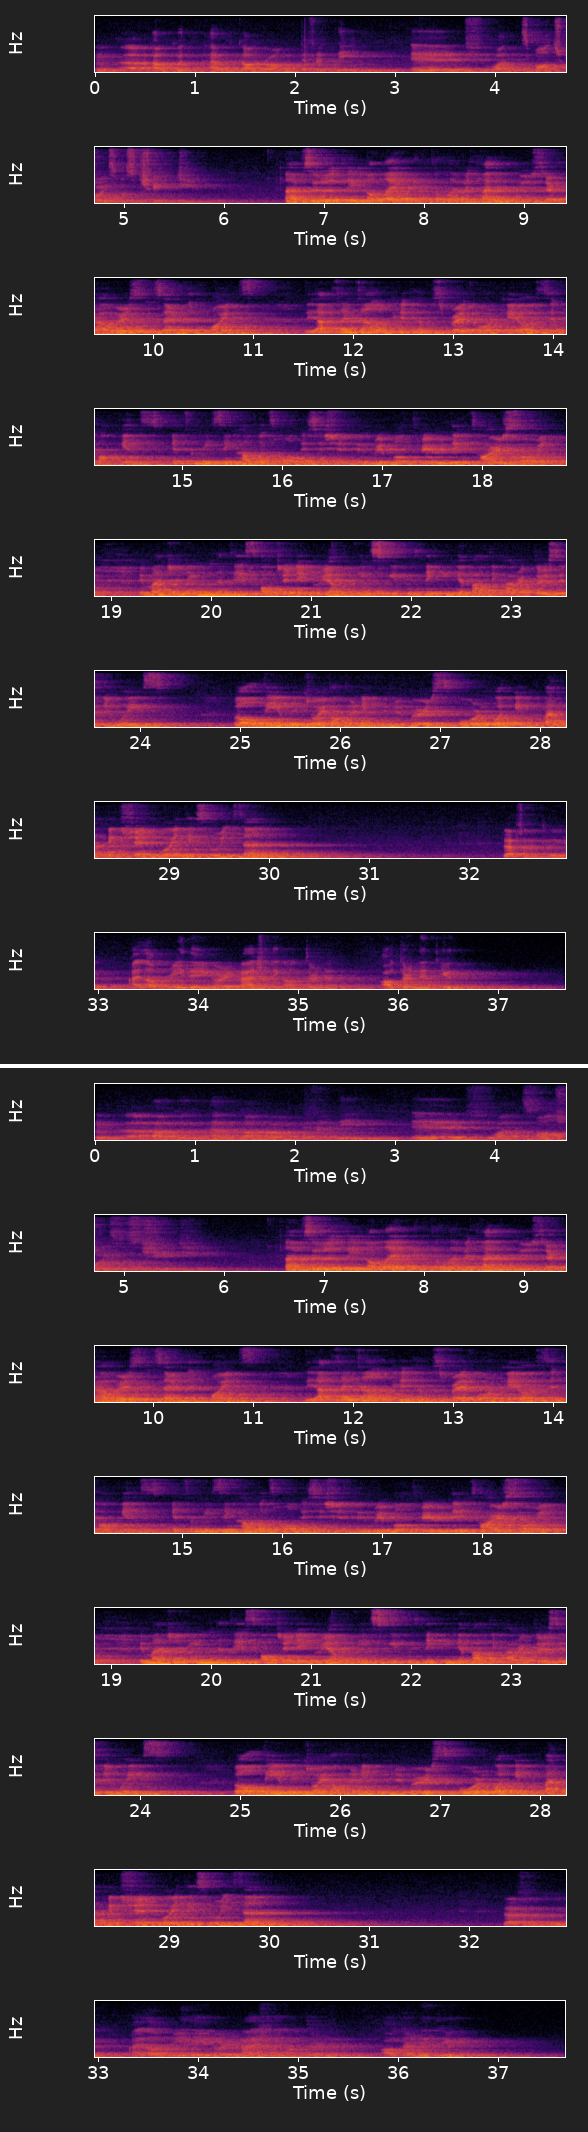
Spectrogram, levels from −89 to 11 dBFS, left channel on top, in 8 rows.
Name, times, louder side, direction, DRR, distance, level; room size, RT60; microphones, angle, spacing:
voice 1, 0.0-2.7 3.1-5.7 32.3-35.4 35.8-36.6, left 2 dB, 70° left, 1 dB, 0.5 m, -26 dB
voice 2, 6.6-10.9 11.5-14.6 14.9-24.1 24.9-30.1, equal, 5° left, -4 dB, 0.5 m, -20 dB
3.9 x 2.7 x 4.0 m, 2.6 s
head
